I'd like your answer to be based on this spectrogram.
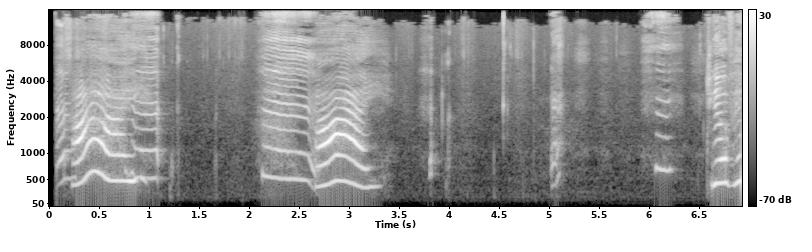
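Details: Two short wavering cries, then quiet with small vocal sounds, from an 11-week-old baby boy who has hiccups and gas; brief fussy crying.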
